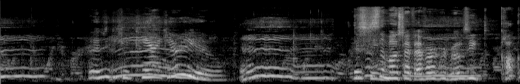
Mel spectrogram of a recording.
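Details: Rosie, a pet beagle indoors, makes funny talking noises after seeing another dog: long, sliding, whiny moans that rise and fall in pitch in three bursts, with faint human voices in a small room.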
